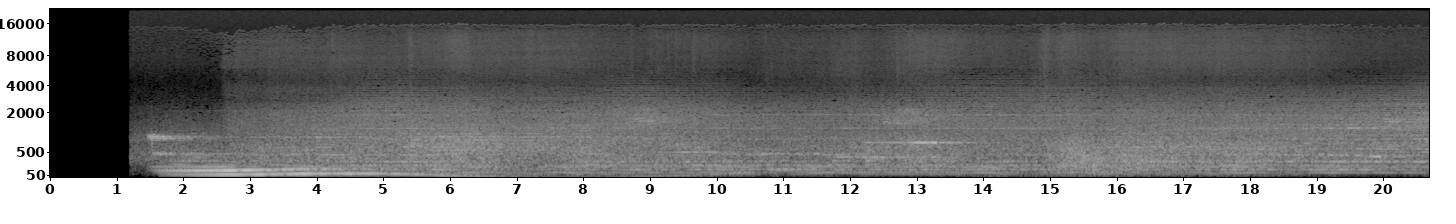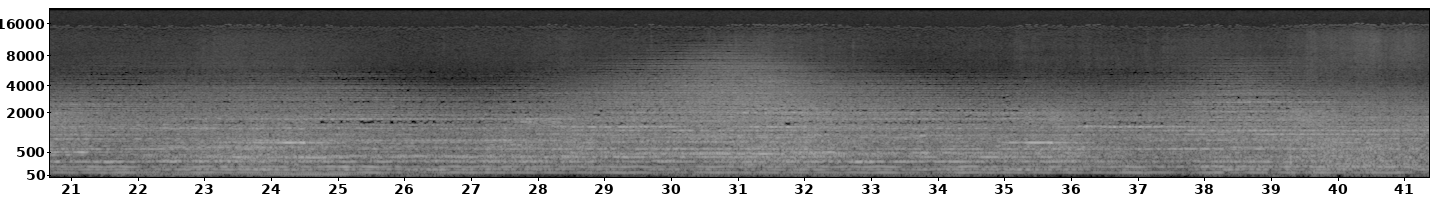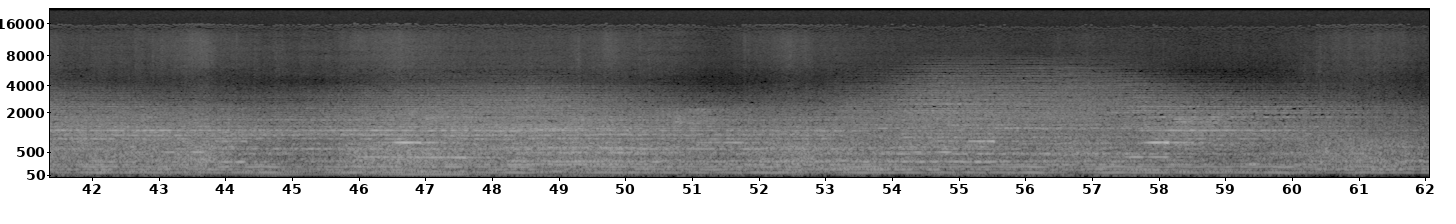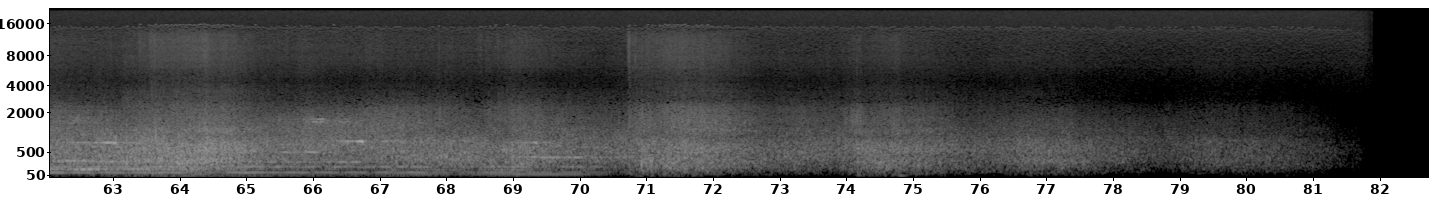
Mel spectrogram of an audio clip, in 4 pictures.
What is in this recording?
DroneFX Dark Sea
Dark drone FX
Ambience, Atmosphere, Cinematic, Dramatic, Drone, Film, Free, FX, Horror, Movie, True-Crime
